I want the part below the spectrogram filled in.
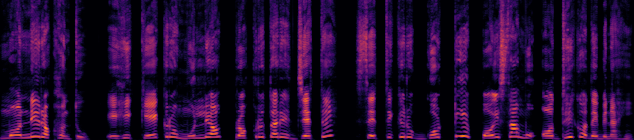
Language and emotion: Odia, angry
